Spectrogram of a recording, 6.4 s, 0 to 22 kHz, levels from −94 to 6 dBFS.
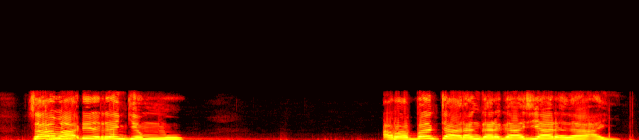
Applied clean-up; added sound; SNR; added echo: none; Bowed string instrument; 16 dB; none.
